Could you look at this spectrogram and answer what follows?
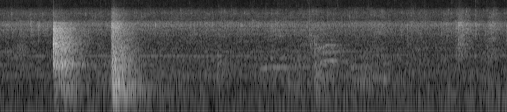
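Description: Chopped onions fry in a pan as Nigerian fried rice with chicken is cooked, giving a soft, steady sizzle and hiss. Two sharp utensil clatters come early on, with a faint stir later, all fairly quiet and close.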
